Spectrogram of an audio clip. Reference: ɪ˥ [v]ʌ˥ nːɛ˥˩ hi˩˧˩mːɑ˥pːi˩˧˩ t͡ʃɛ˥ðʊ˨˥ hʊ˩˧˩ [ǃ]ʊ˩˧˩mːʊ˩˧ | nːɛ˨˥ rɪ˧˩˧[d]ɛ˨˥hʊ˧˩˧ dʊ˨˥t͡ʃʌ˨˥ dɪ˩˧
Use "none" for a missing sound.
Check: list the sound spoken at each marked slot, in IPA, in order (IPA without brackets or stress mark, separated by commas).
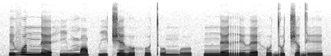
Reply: v, tʼ, ð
